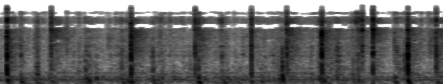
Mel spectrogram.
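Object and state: Plastic bubble wrap being popped.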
